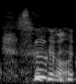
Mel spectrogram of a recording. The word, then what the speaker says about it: Schuylkill: Schuylkill.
